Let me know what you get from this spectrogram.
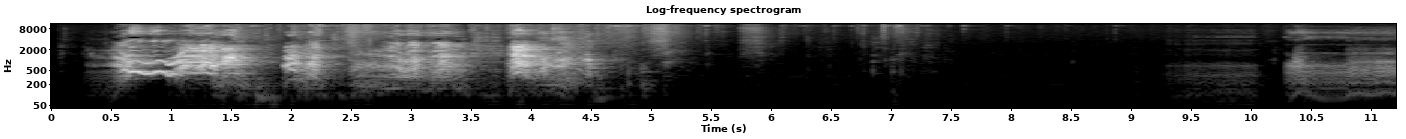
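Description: A dog gives three loud, grumbling howls in quick succession, then falls quiet.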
